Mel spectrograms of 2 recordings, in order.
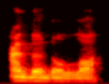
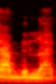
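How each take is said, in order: First: The l in Abdullah is thick and full. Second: The l in Abdullah is thin and light. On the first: This is how it is read in Arabic. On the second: This is fine when speaking Indonesian. "Jadi kalau dalam bahasa kita nggak apa-apa"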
